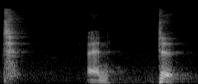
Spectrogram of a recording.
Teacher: If you say them at home, you can tell the tip of your tongue is on that alveolar ridge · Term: alveolar sounds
